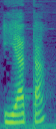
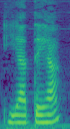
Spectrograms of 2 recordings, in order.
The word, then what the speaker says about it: IATA: para viajar en avión se escribe en mayúsculas ia o iata como suena iata si si el transporte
